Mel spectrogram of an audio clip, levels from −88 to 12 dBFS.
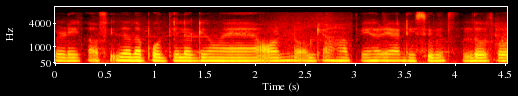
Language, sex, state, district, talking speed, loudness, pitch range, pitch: Hindi, female, Delhi, New Delhi, 170 wpm, -17 LUFS, 180-185 Hz, 180 Hz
